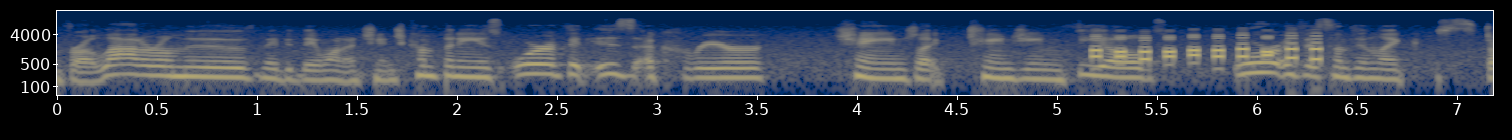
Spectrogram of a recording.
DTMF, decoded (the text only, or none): 8717089*63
